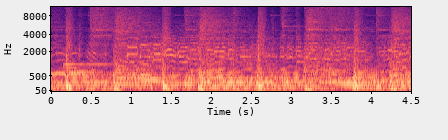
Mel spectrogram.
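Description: Late-1970s post-bop jazz band recording playing: sustained melody notes, one wavering with vibrato near the start, over bass and frequent drum strokes.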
